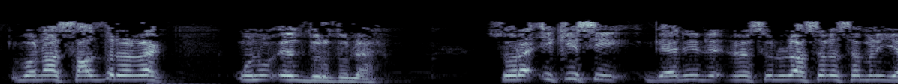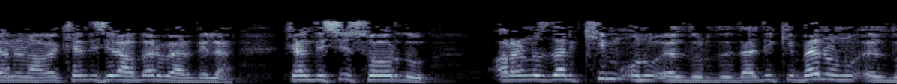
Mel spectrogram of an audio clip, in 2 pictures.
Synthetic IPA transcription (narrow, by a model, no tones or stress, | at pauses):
ʋonaːsald̪uɾɐɾɛk̚ | onũːʔeld̪ʊɾd̪ulɛ̰ːɾ | soːɾaːʔɪkisiɡɛːɾiːɾɐsuːlulːaːsɐlasɐmnjanənaːʋɛːkʰɛ̃nd̪is̬iɾaɦbəɾʋɛːɾd̪ilɛ̰ːɾ | kɛ̃ːnd̪isisoːɾd̪uː | ɐɾɐnəzd̪ɐnkʰɪmonũːeld̪ʊɾd̪ud̪ɛd̪ikibɛnonũːʔeld̪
